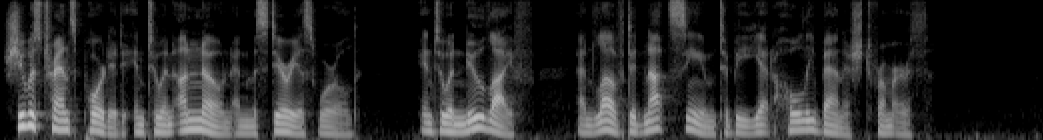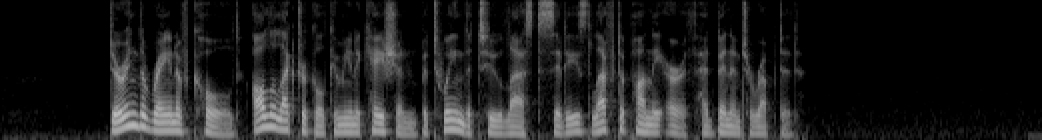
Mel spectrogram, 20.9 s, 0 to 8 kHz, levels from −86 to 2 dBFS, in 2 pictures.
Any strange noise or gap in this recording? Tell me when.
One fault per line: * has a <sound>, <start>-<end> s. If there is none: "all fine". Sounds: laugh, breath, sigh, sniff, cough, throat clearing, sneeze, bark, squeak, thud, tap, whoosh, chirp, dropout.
all fine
